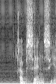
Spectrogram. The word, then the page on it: absencia: Catalan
